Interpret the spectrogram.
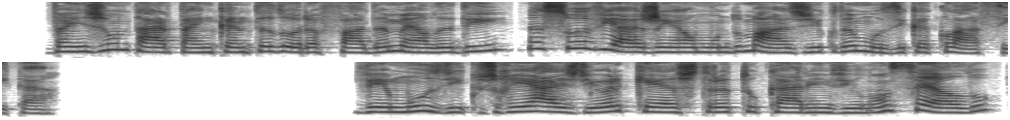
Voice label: portuguese f narration; voice demos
